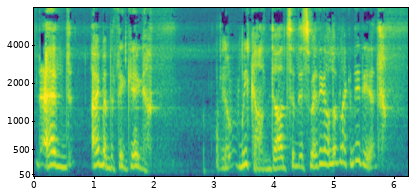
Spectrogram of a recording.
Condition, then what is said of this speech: ALS (motor neuron disease). He requires an apparatus to breathe, which you'll hear in the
